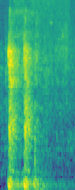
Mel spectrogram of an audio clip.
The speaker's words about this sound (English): I think you should knock on the door.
